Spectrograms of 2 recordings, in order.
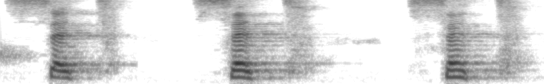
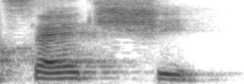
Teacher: eu paro o som na letra T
